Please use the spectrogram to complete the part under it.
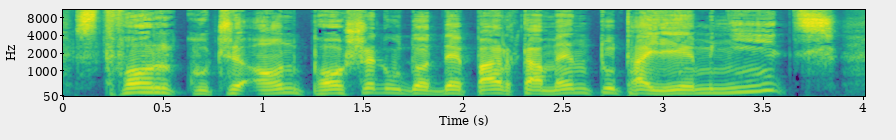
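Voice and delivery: high, urgent questioning. A narrator's reading. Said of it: "ryknął Harry". (natarczywe pytanie podniesionym głosem)

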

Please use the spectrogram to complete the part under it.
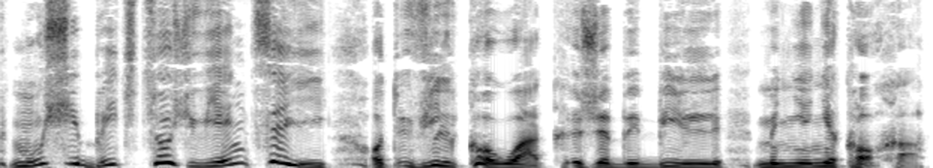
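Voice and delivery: put-on high, slow, proud French-accented bride; a young French bride, wounded and defiant; Fleur, French accent. A narrator's reading. Fleur answers Mrs Weasley with a high French accent.

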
